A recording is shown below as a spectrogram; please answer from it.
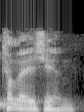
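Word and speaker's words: Kalayjian: Tro, I don't know how to pronounce his last name. Kalajian.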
